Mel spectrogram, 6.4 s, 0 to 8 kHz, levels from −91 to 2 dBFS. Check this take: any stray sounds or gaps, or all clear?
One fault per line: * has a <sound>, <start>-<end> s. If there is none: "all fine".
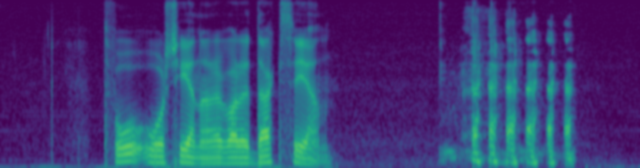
* has a laugh, 4.4-5.8 s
